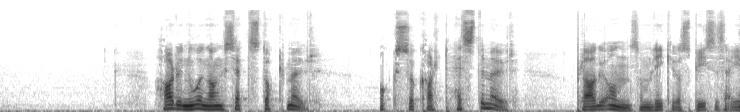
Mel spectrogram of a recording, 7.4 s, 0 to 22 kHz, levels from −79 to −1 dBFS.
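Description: Speech with HE-AAC compression throughout, likely the cause: treble is rebuilt rather than coded, sounds plainly processed, stops at 14.9 kHz, and fits a bitrate near 24 kbps.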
